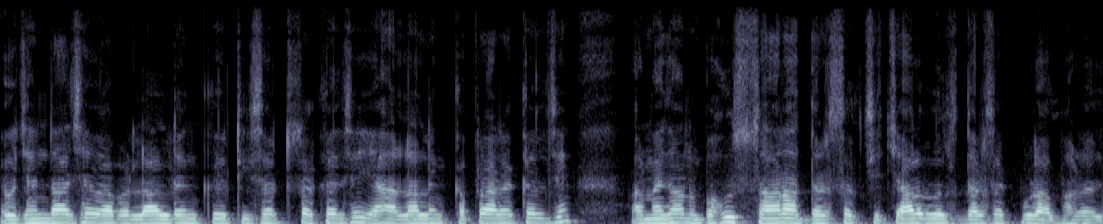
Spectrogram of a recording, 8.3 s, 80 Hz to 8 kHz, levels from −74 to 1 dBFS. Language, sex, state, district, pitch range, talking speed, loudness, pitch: Magahi, male, Bihar, Samastipur, 140-155 Hz, 225 wpm, -15 LUFS, 145 Hz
